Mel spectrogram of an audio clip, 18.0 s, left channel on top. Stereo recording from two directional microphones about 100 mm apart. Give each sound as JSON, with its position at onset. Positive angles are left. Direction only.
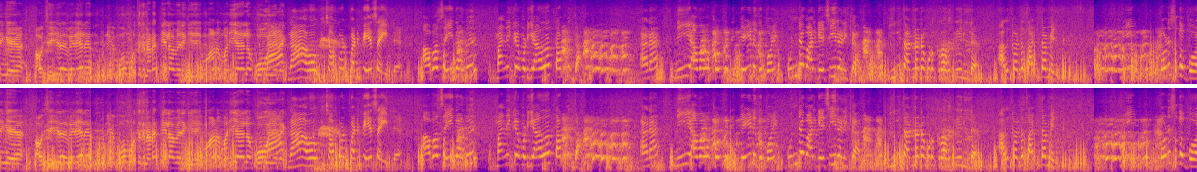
{"t": 0.1, "sound": "speech", "side_deg": 10}
{"t": 4.4, "sound": "speech", "side_deg": 0}
{"t": 6.3, "sound": "a woman's voice", "side_deg": -10}
{"t": 11.1, "sound": "a woman's voice", "side_deg": -10}
{"t": 17.4, "sound": "a sound", "side_deg": -5}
